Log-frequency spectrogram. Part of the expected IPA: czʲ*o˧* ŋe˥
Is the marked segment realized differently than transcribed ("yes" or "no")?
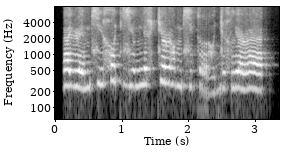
no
